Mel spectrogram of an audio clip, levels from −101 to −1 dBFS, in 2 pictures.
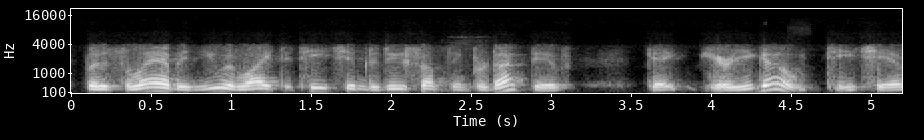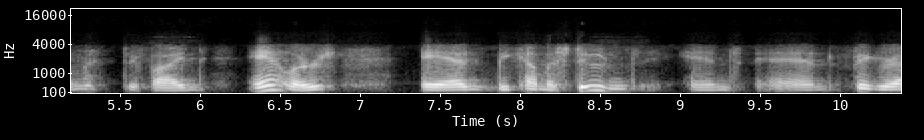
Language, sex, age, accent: English, male, 60-79, American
